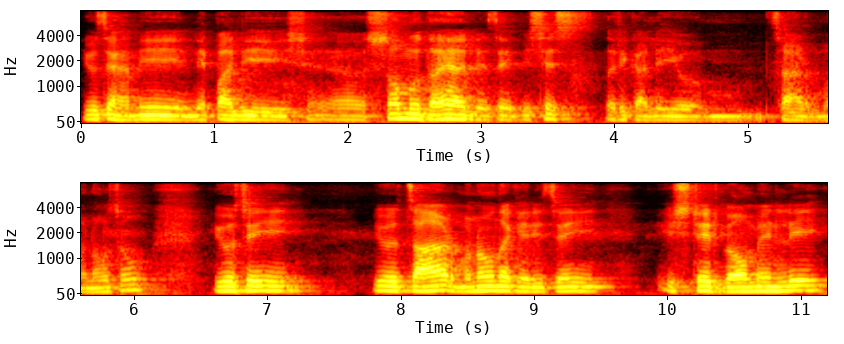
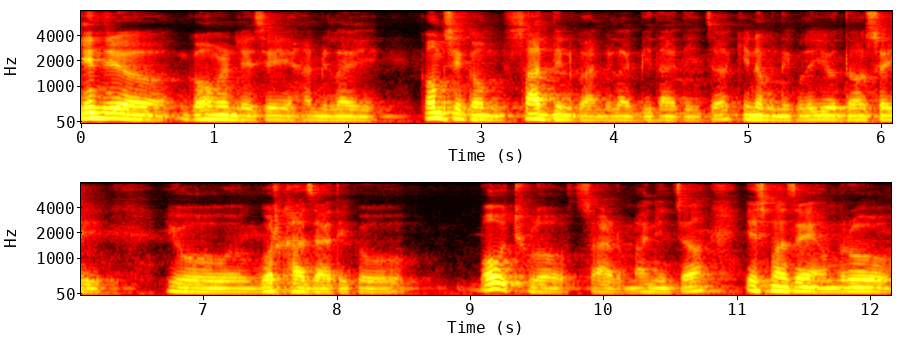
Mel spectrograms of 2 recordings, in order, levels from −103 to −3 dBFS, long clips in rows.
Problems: none marked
